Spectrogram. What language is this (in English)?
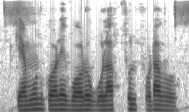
Bangla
